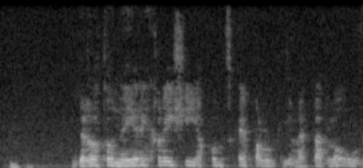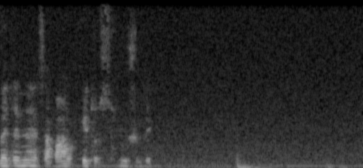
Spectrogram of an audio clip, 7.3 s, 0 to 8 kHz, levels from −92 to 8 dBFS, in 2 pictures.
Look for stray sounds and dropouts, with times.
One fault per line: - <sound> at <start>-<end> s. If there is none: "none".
- thud at 6.0-6.4 s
